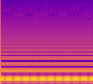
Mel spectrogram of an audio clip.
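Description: A deep, steady conch shell horn tone holds for about two seconds, with a gentle rhythmic wavering in its loudness, echoing through a rainforest, sounding alone with no voices.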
